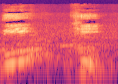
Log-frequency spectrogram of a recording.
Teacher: আমরা কথা বলার সময় হস্যইটা উচ্চারণ করি, দীর্ঘইটা কিন্তু উচ্চারণ করি না।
